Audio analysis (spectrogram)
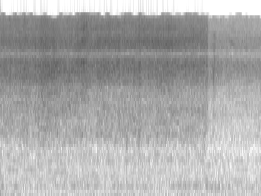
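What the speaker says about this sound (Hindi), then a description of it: "तो कुछ सेकंड्स के लिए इस मसाले को भूनते हैं" Spice masala for a mixed vegetable jalfrezi fries in a pan with a steady, fairly faint sizzle and no talking.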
